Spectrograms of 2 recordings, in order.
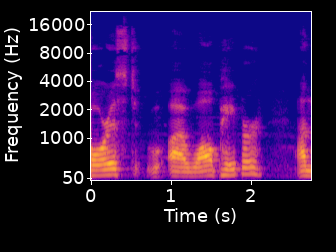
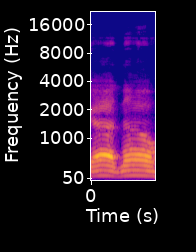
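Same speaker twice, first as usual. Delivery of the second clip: plain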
